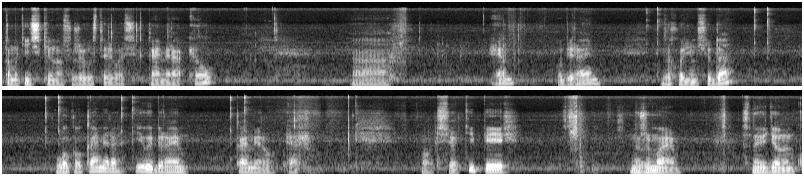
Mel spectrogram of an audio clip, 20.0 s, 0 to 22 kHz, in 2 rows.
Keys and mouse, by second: 6.7 n, 8.6 click, 9.9 click, 11.1 click, 12.1-13.6 drag, 15.9 n.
